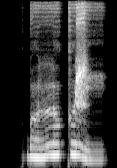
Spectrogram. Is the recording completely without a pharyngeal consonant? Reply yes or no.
yes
